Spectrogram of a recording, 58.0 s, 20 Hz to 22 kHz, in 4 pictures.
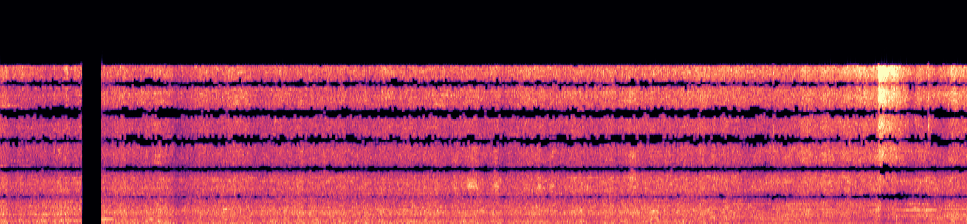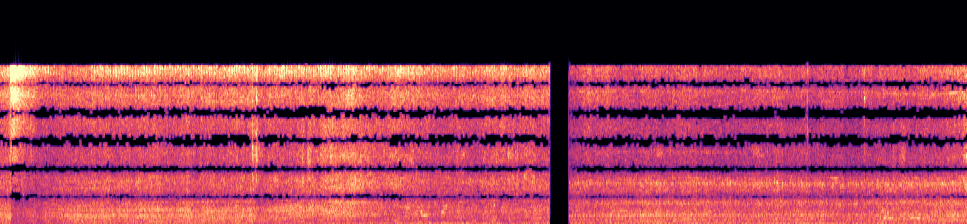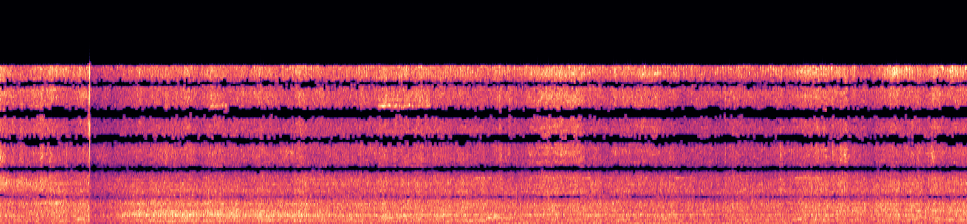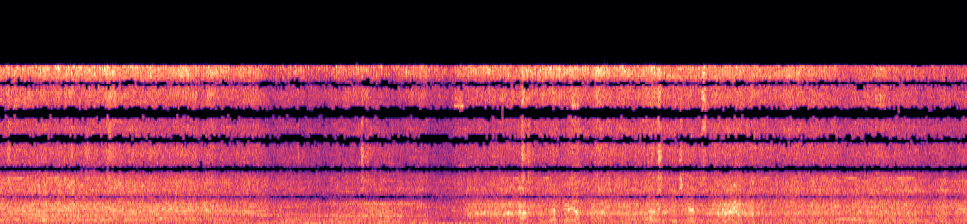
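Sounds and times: tractor diesel engine running: 0.0 - 58.0.

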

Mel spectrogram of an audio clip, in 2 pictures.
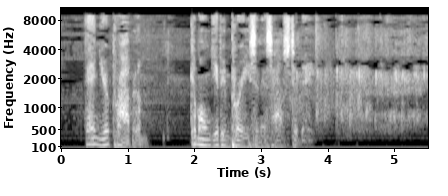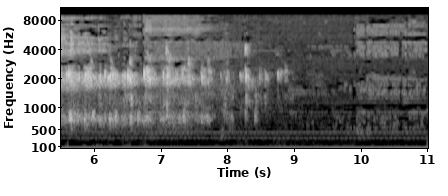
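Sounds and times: low electrical hum: 0.0 - 11.0
congregation applauding: 3.3 - 8.9.

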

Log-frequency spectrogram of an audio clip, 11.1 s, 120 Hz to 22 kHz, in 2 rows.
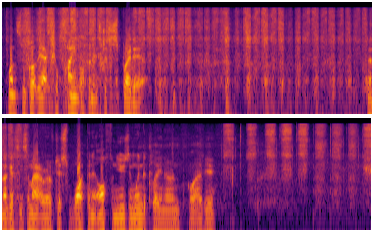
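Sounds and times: scrubbing pad on wet glass: 0.2 - 6.0.

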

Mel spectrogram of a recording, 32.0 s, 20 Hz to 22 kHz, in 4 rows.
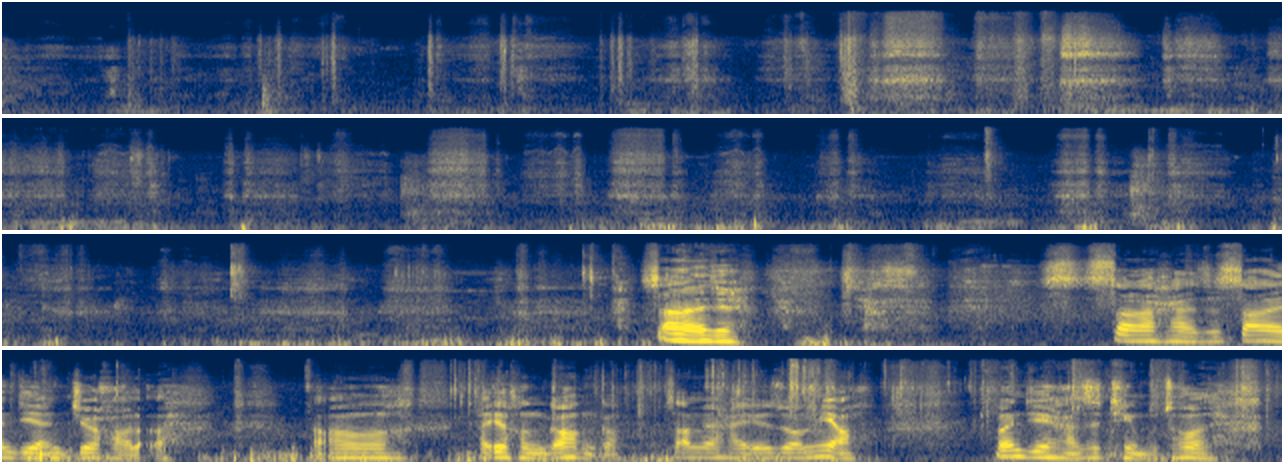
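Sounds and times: person panting hard: 0.0 - 22.5, 24.8 - 27.0, 29.4 - 32.0.

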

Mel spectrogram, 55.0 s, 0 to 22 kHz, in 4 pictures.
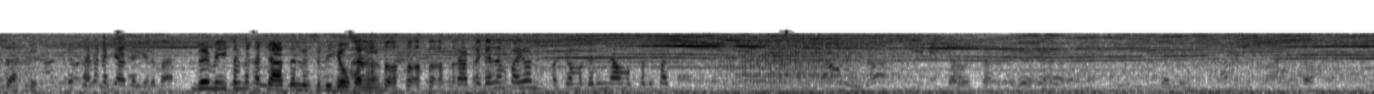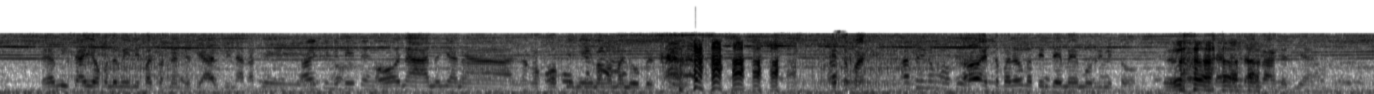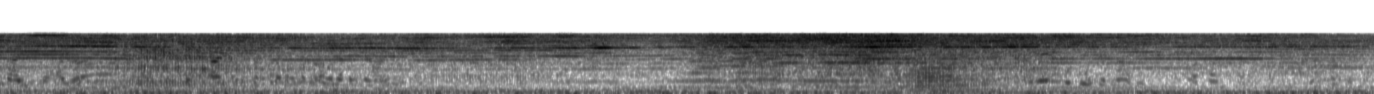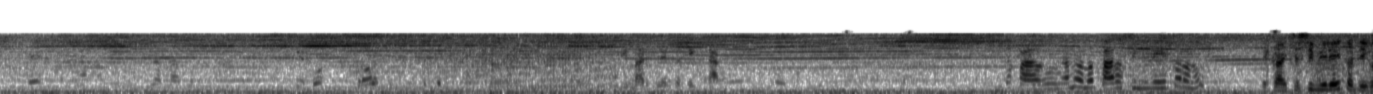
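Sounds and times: faint voices: 0.0 - 20.6, 21.3 - 54.9
helicopter engine and rotors whining: 0.0 - 54.9.

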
